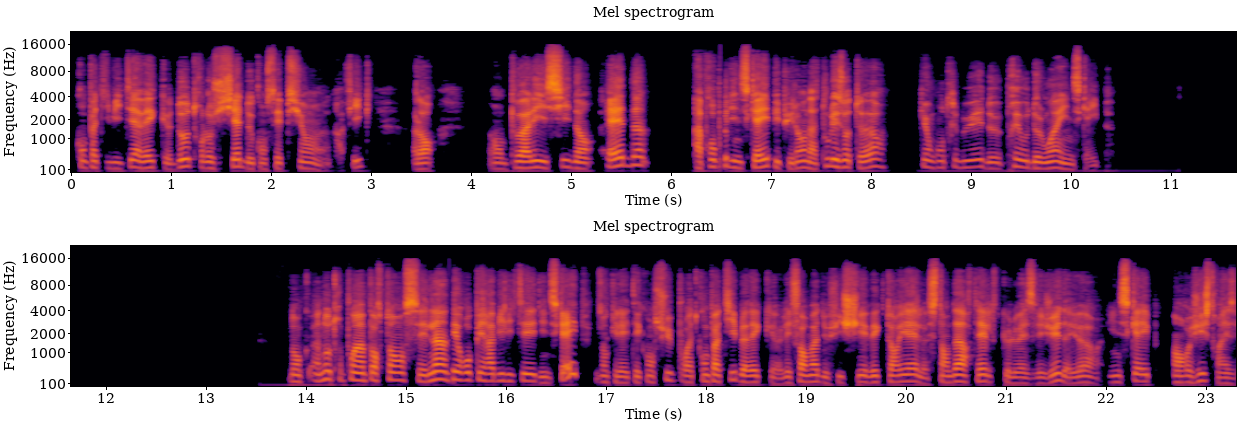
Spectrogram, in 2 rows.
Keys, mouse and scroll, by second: 5.2 click, 6.4 click, 7.4 click, 8.9-9.5 scroll down 4, 9.6-12.2 scroll up 15, 13.1 click.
